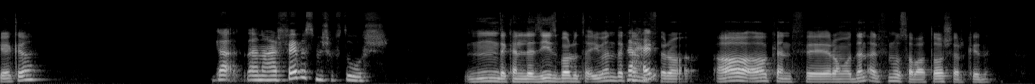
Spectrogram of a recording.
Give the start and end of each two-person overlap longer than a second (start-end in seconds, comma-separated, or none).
none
